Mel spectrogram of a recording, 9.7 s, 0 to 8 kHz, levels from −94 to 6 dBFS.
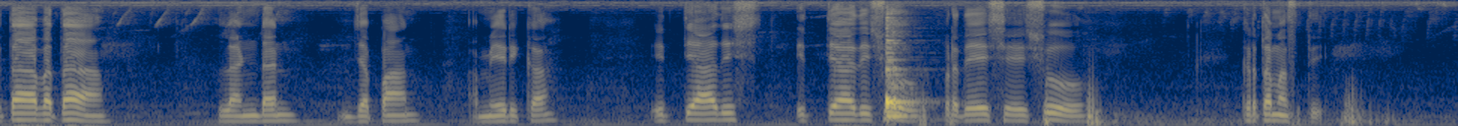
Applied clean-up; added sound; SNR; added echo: none; Cowbell; -5 dB; none.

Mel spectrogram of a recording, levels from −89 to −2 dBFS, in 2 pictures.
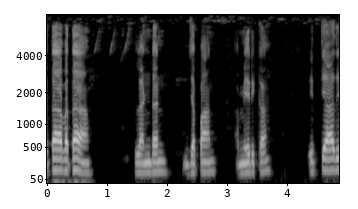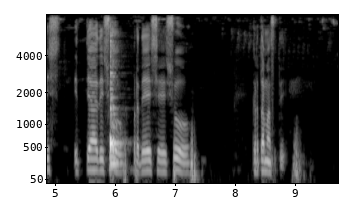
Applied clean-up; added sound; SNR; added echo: classical method Wiener filter.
